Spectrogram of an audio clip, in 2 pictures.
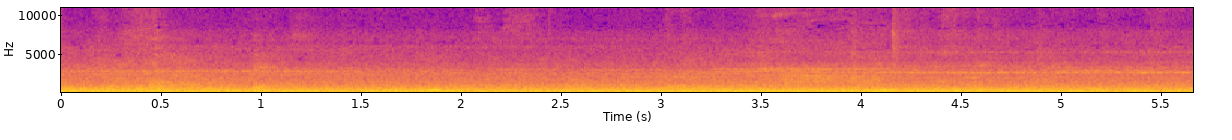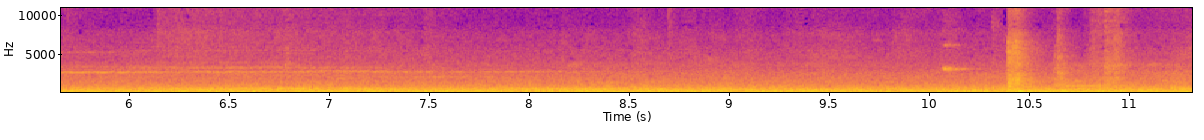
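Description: R143 subway car rumbling along the track as the train slows into a station, heard from inside the car. A faint high whine runs through the middle, and a short sharp click comes about ten seconds in.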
